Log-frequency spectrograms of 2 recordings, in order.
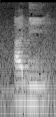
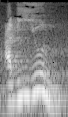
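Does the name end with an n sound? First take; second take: no; yes. First: The name ends in a vowel without n. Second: The name ends with an added n sound. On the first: The name is treated as non-Arabic without nunation. "itu juga nggak ada tanwin ya" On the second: The name is treated as Arabic with nunation. "ada tanwinnya"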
